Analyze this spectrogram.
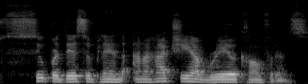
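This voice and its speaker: An Irish accent marks the speech. It moves at a moderate pace. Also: man. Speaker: vlogger, amateur boxer. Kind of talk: casual monologue.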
